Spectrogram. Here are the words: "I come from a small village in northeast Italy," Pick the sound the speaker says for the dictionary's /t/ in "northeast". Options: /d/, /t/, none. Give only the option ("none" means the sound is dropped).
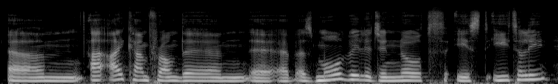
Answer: /t/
